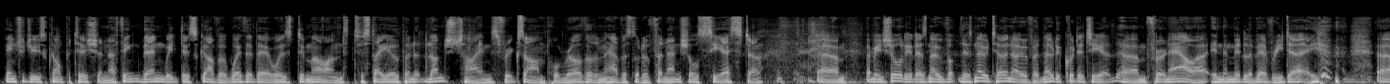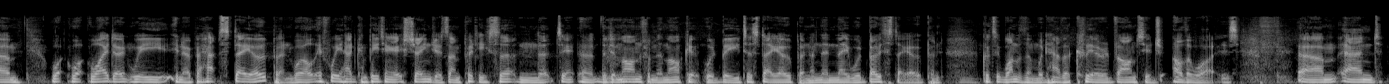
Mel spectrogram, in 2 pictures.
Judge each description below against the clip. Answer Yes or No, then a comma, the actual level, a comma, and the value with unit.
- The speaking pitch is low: Yes, low, 110 Hz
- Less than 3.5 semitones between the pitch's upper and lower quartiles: No, average, 3.8 semitones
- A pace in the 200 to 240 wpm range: Yes, fast, 205 wpm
